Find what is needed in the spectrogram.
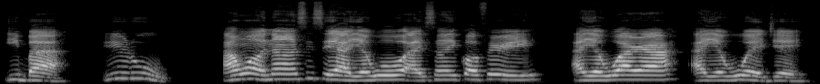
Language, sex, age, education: Yoruba, female, 15-29, primary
